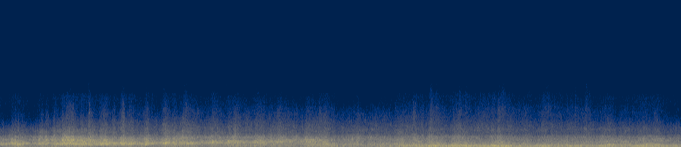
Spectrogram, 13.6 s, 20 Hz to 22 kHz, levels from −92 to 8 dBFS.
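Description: There are no technical faults to describe at any point in this audio.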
